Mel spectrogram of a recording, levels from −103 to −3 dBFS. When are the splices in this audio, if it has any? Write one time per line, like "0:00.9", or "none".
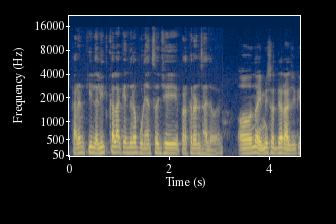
0:03.0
